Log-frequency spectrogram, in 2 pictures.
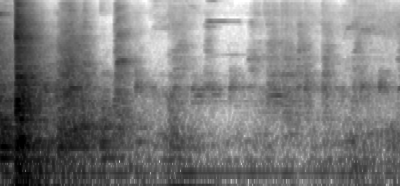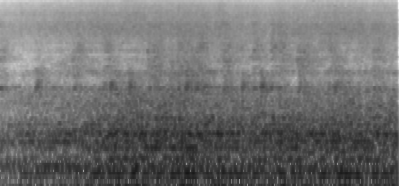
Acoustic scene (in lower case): elevator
